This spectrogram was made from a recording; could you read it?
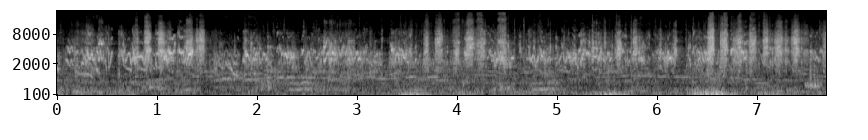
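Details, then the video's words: Green budgerigars chattering: steady scratchy chirps and short squawks mixed with a soft, wavering warble, continuous and uneven in rhythm, over occasional low background thuds. "Green Budgie sound sound of Budgie birds"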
